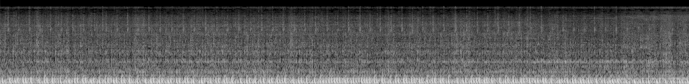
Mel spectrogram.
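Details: Yamaha YZF-R1 at steady idle: a fast, light clatter over the exhaust beat, an abnormal knock in the engine head with the cause not yet pinned down.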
